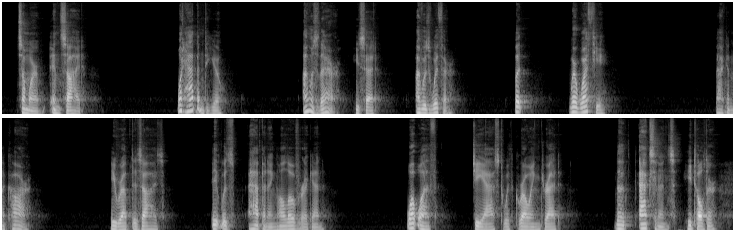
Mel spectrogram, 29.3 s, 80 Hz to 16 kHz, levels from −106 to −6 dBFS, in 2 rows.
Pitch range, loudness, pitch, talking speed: 100-125 Hz, -34 LUFS, 110 Hz, 90 wpm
